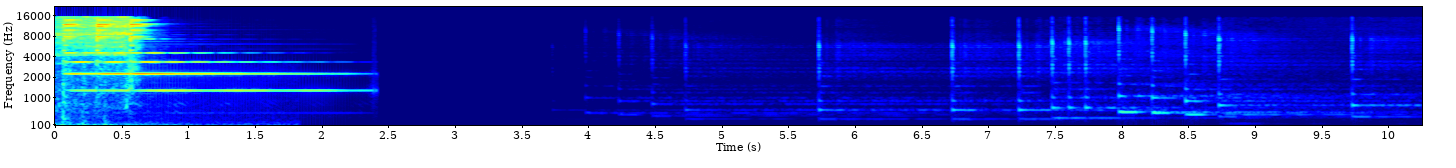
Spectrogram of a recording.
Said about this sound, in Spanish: y que suene la campana.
